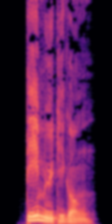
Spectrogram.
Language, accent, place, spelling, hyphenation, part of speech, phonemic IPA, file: German, Germany, Berlin, Demütigung, De‧mü‧ti‧gung, noun, /ˈdeːmytiɡʊŋ/, De-Demütigung.ogg
- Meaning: humiliation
